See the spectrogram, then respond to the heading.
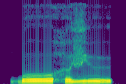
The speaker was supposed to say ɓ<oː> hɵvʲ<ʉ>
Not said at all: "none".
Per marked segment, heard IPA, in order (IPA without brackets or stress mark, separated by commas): oː, ʉ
